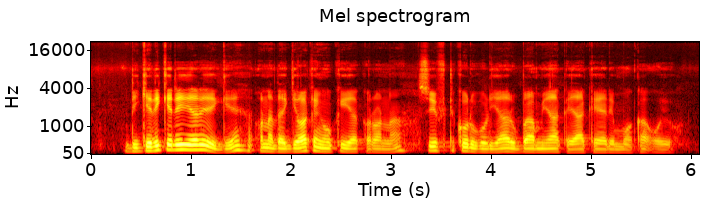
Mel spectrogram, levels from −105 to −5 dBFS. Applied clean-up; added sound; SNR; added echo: none; none; none; none.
